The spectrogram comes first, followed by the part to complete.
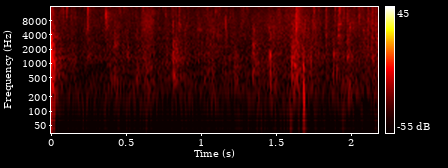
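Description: A sharp click at the start, then faint rustling and scattered soft taps: a phone's microphone being handled and rubbing against a cotton hoodie.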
